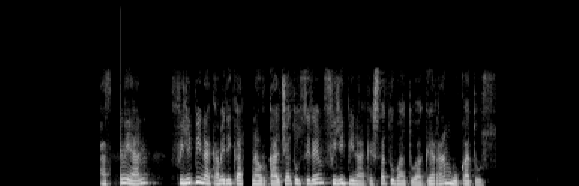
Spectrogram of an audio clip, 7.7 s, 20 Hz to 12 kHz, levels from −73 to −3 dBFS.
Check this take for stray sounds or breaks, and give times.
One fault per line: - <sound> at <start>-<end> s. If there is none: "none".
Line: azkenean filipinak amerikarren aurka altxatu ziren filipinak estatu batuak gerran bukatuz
- dropout at 1.5-1.6 s
- dropout at 3.2-3.4 s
